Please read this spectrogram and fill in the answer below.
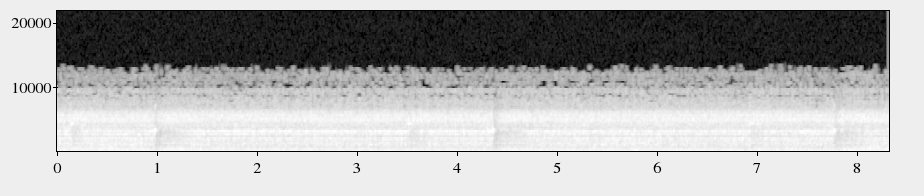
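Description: Steady machinery hum with a constant hiss, and a few faint clicks about a second in, midway and near the end: a crewed submersible running underwater, its noise picked up by the sub's own camera.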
